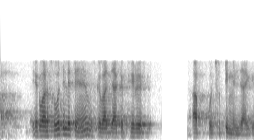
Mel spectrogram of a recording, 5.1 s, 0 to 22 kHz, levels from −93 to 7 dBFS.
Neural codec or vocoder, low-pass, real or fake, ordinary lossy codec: none; 3.6 kHz; real; none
